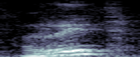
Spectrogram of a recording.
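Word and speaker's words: read: আমি এনেকে কৰিম, রেড রেড স্পেলিংটো same আছে, যে রিড রেড রেড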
